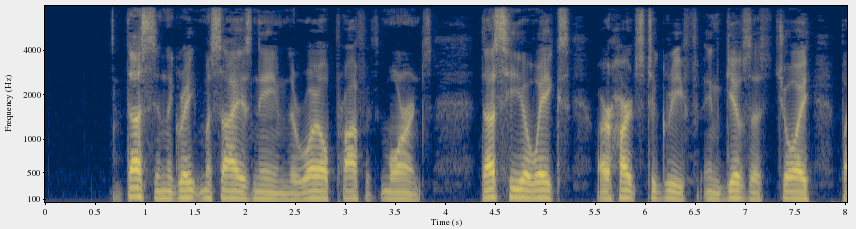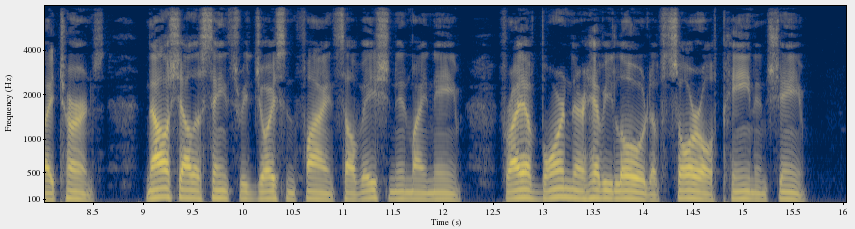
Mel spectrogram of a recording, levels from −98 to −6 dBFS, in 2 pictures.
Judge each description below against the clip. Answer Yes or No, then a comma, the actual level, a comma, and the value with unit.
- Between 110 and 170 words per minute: No, average, 180 wpm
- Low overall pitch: Yes, low, 105 Hz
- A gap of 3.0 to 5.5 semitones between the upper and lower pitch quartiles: No, narrow, 2.6 semitones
